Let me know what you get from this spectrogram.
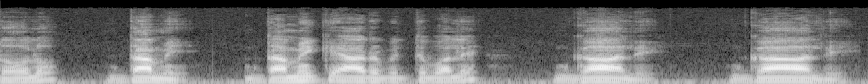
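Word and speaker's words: غالي: ভিডিওর প্রথম শব্দ হলো দামি দামিকে আরবিতে বলে গালি গালি উচ্চারণটা হবে গালি আমরা অনেকে গালি বলে থাকি গালি না গালি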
